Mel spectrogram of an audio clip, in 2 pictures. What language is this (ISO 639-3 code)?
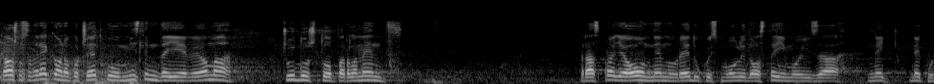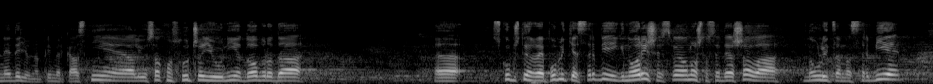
srp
